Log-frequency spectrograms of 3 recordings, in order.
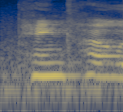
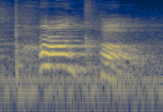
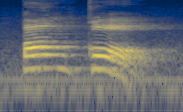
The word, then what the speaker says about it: panko: Pinko is the correct pronunciation, sweetie. No, it's not! It's fucking Japanese! I watched enough anime to know how the fuck to pronounce panko. Panko. It's a fucking Japanese word.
